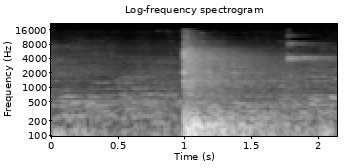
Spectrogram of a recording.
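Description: A volleyball is struck with a hard slap.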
